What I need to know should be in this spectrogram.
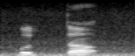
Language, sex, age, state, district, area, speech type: Urdu, female, 18-30, Delhi, Central Delhi, urban, read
